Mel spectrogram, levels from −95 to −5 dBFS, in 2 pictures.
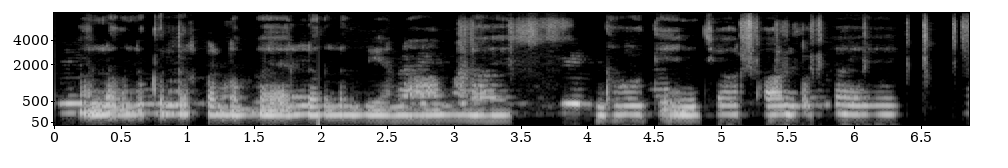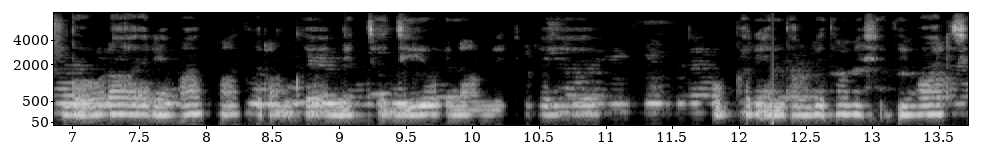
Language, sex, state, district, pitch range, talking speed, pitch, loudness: Rajasthani, female, Rajasthan, Nagaur, 190-205 Hz, 60 wpm, 195 Hz, -30 LUFS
